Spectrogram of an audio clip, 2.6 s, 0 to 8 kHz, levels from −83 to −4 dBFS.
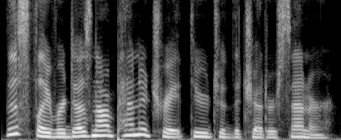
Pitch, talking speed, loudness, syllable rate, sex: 230 Hz, 235 wpm, -17 LUFS, 6.5 syllables/s, female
